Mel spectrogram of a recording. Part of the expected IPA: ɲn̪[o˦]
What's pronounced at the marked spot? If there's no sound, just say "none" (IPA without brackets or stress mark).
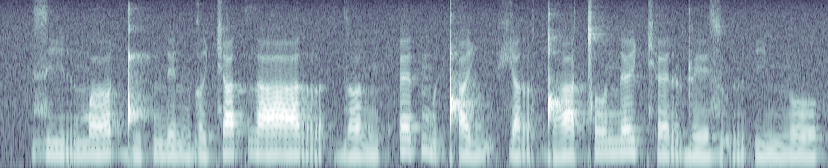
o˦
